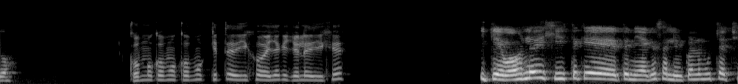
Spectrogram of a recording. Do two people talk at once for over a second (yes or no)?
no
